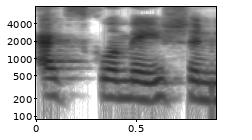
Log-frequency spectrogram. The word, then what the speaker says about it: exclamation: So to say exclamation mark, we have lots of syllables. Exclamation. Because we have the shun. We got to stress right before the shun. Exclation. We also have to say a ks for syllable number one. Xcl. We have thewah may and thenwah again in exclamation exclamation exclamation exclamation exclamation.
